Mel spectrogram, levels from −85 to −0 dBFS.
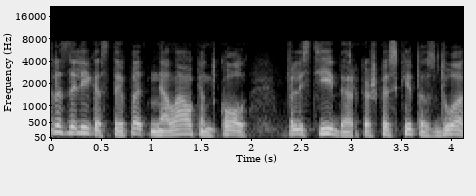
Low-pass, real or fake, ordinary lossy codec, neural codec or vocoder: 7.2 kHz; real; Opus, 64 kbps; none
